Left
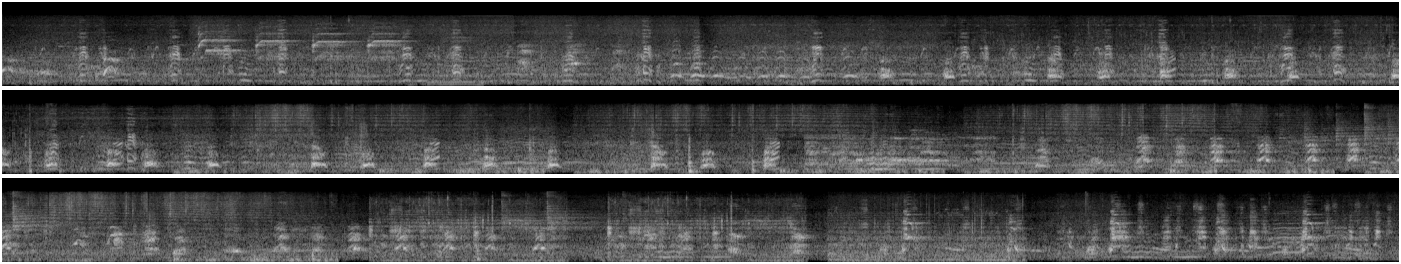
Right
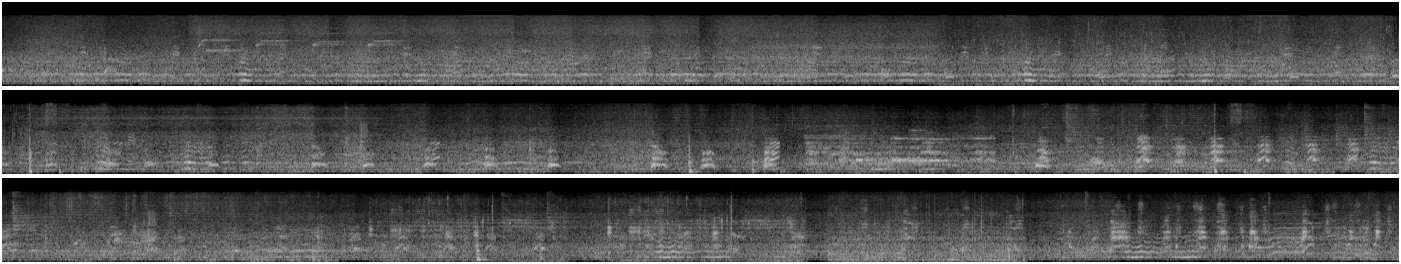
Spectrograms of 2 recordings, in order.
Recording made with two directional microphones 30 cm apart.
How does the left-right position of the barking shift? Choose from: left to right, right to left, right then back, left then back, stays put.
right then back.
